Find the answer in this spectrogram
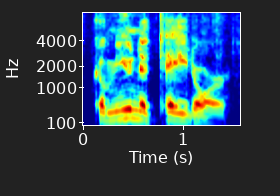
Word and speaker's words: commutator: Brian, for the record, the pronunciation is commutator. And it's spelled commutator. I am not commutator. I am not yelling at you. I am just trying to help you pronounce the word easily.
